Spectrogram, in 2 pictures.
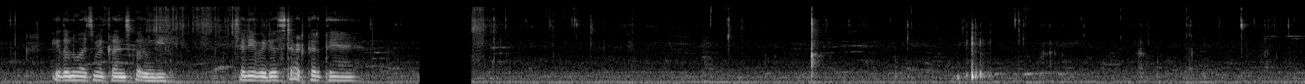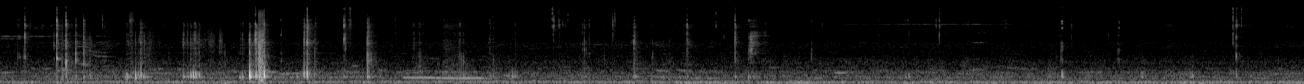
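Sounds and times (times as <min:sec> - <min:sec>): crunchy snack being chewed: 0:08.9 - 0:22.6.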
